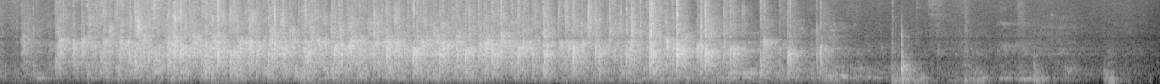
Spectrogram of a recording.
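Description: An audience bursts into sustained applause as a lecturer is welcomed to a distinguished professorial lecture, the steady clapping holding for several seconds before tapering off into scattered claps and a few voices.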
